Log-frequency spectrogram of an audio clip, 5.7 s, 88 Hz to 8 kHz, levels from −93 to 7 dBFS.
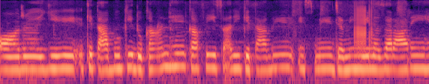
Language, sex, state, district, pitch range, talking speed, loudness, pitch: Hindi, female, Himachal Pradesh, Shimla, 195-205 Hz, 165 wpm, -16 LUFS, 200 Hz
